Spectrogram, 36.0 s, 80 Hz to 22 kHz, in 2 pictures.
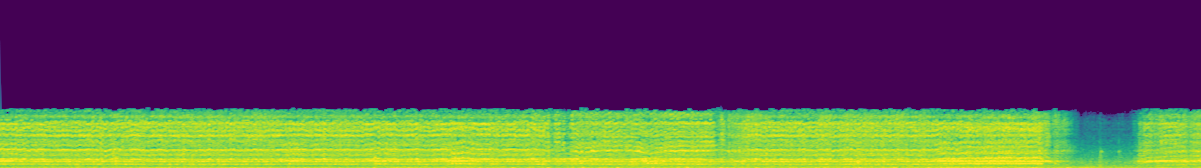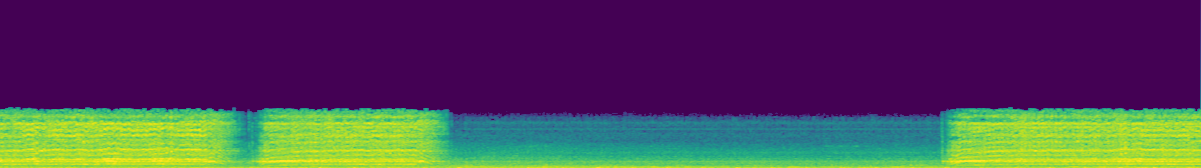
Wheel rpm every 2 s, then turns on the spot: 160, 160, 160, 160, 160, 160, 160, 130, 80, 160, 100, 140, 20, 0, 0, 10, 130, 160.
none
